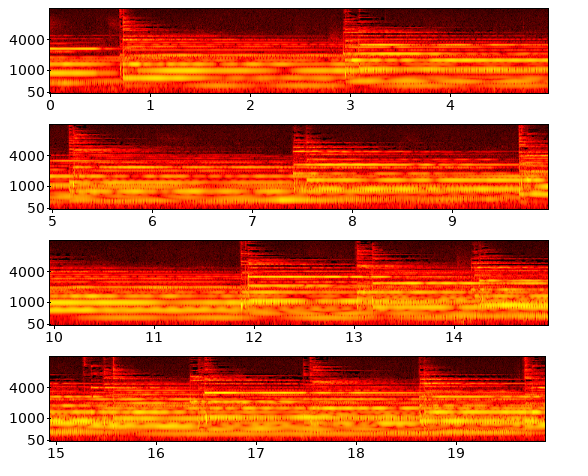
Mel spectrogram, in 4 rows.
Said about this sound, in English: This morning, we will hear a similar call with the bells ringing alongside of Psalm 27 as our call to worship. Let us be called ultimately by God into this space together.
